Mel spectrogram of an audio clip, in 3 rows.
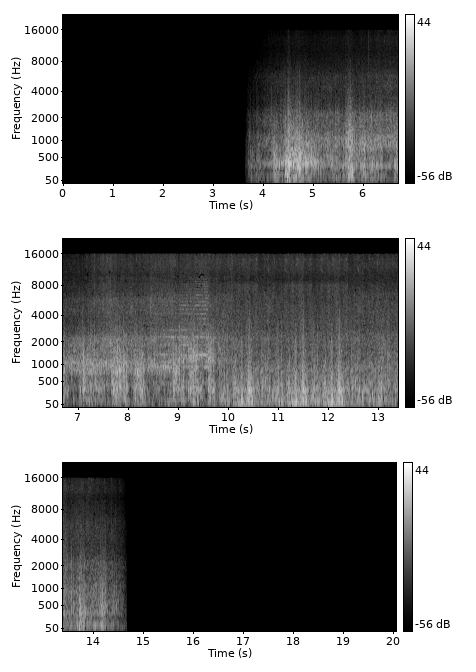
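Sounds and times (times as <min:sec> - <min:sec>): wheel clacks: 0:03.7 - 0:14.6
passing train rushing by: 0:03.7 - 0:14.7
rushing wind: 0:03.7 - 0:14.7
train wheels on rails: 0:03.7 - 0:14.7
wind buffeting microphone: 0:03.7 - 0:14.7.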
